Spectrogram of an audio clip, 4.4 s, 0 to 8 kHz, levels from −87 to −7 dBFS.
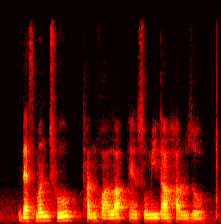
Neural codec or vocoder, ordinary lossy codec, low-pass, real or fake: codec, 24 kHz, 0.5 kbps, DualCodec; none; 7.2 kHz; fake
